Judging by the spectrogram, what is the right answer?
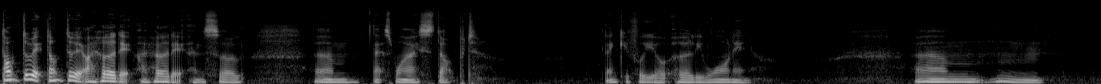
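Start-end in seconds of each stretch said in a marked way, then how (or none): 0.0-0.8 high, loud, urgent, panicked pleading tone.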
